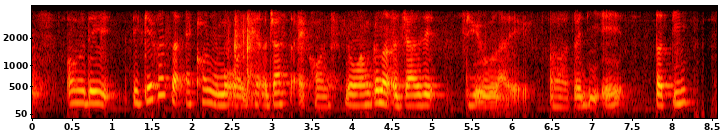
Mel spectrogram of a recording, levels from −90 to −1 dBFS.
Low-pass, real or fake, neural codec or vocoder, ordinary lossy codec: 3.6 kHz; real; none; none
